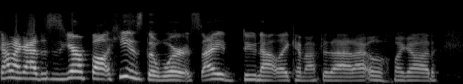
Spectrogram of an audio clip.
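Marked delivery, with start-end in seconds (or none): 0.0-1.1 put-on screaming outburst. Retelling how a character started screaming at others after an attack: imitating someone screaming. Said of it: "starts screaming at them".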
